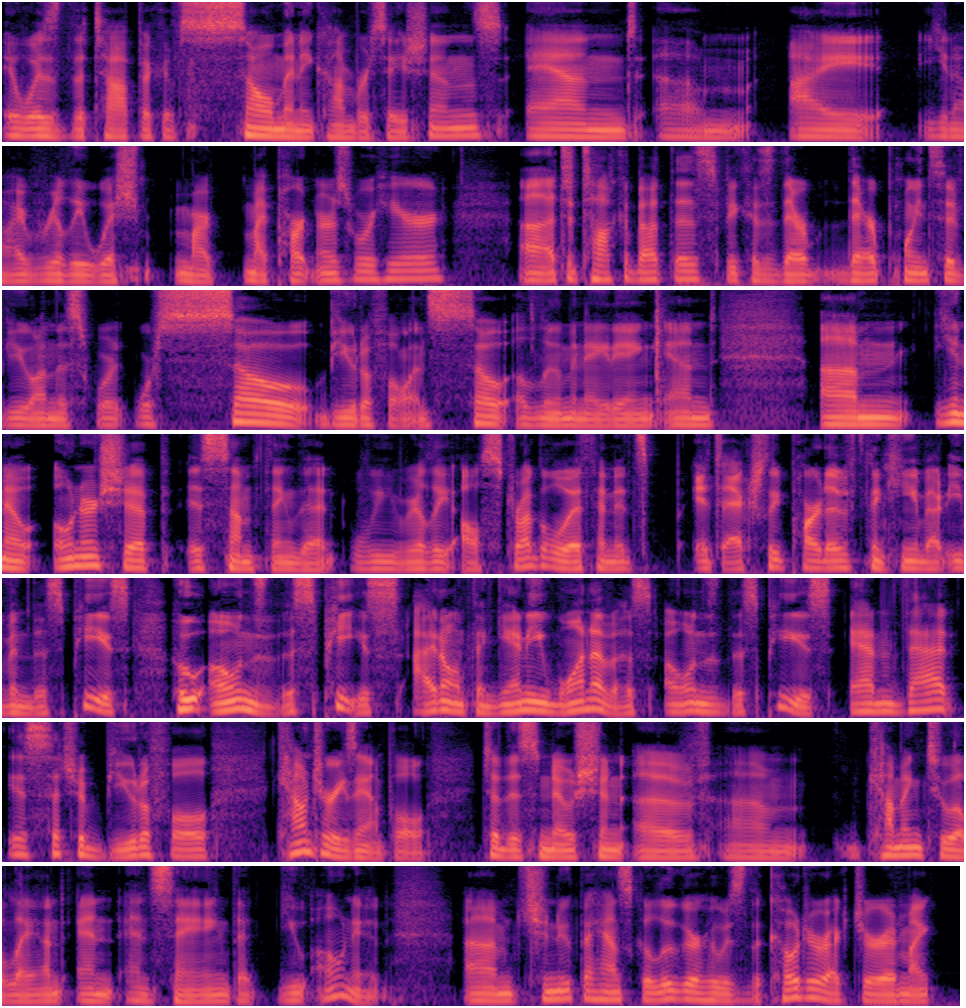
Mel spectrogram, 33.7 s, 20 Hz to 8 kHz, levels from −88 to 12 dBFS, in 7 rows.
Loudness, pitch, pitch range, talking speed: -19 LUFS, 105 Hz, 95-115 Hz, 200 wpm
